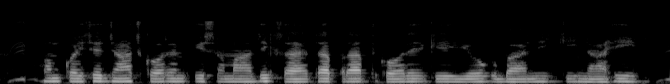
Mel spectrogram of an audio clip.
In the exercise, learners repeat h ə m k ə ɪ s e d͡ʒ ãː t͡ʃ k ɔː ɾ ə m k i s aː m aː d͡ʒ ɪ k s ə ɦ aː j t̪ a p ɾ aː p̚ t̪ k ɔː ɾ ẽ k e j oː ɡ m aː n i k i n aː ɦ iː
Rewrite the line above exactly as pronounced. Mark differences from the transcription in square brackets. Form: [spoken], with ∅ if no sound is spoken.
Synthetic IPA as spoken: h ə m k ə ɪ s e d͡ʒ ãː t͡ʃ k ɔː ɾ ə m k i s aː m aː d͡ʒ ɪ k s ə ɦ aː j t̪ a p ɾ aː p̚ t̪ k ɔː ɾ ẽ k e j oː ɡ [b] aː n i k i n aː ɦ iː

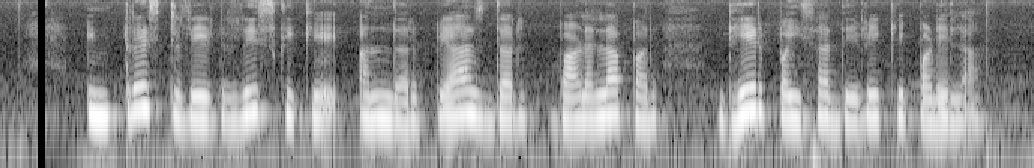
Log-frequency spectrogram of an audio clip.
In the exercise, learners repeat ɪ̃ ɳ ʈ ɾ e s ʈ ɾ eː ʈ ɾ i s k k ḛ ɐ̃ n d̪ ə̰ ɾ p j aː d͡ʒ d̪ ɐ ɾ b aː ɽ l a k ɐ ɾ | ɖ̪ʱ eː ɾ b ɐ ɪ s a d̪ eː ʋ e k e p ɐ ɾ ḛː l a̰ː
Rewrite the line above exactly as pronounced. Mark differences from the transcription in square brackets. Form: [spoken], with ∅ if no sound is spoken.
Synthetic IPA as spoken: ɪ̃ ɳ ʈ ɾ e s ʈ ɾ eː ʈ ɾ [ɪ] s k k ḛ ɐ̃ n d̪ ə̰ ɾ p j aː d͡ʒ d̪ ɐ ɾ b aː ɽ l a [p] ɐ ɾ | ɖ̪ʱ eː ɾ [p] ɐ ɪ s a d̪ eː ʋ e k e p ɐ [ɽ] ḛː l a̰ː

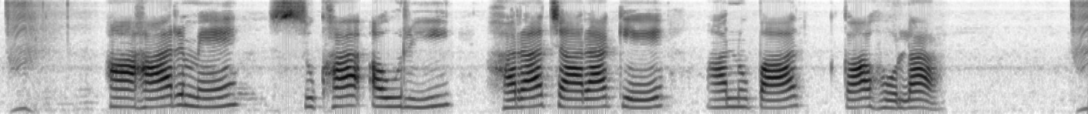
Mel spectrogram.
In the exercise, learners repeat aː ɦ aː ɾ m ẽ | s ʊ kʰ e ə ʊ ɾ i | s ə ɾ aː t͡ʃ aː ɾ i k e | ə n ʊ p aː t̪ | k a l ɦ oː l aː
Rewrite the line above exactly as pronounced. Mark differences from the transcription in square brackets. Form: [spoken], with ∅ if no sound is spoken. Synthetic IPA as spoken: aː ɦ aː ɾ m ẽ | s ʊ kʰ [a] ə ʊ ɾ i | [h] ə ɾ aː t͡ʃ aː ɾ [a] k e | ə n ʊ p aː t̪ | k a [∅] ɦ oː l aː

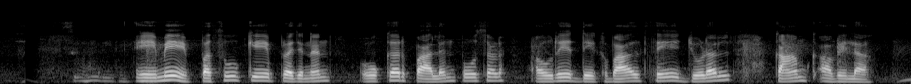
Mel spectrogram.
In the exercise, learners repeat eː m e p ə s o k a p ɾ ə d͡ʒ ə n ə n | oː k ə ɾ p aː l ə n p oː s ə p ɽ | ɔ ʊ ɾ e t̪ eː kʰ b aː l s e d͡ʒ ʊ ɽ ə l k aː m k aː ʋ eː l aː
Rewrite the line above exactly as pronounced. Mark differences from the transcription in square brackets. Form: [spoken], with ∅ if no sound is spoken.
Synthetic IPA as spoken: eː m e p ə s [u] k [e] p ɾ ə d͡ʒ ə n ə n | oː k ə ɾ p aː l ə n p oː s ə [∅] ɽ | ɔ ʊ ɾ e [d̪] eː kʰ b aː l s e d͡ʒ ʊ ɽ ə l k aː m k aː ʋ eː l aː

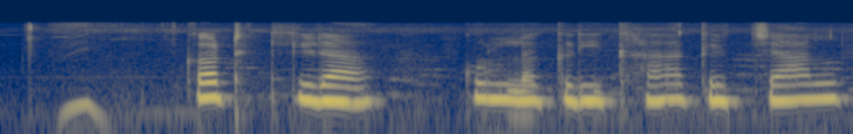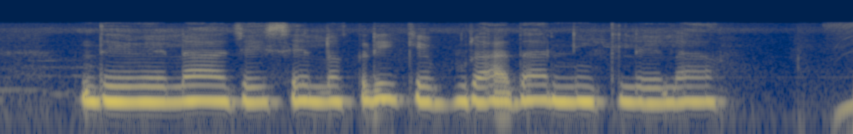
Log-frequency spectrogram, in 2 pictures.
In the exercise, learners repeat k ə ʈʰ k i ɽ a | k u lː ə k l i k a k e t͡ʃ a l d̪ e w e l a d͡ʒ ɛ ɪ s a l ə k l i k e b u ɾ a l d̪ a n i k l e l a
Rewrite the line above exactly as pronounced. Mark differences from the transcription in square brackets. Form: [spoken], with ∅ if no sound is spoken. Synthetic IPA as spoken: k ə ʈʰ k i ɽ a | k u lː ə k [ɽ] i [kʰ] a k e t͡ʃ a l d̪ e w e l a d͡ʒ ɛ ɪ s [e] l ə k [ɽ] i k e b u ɾ a [∅] d̪ a n i k l e l a

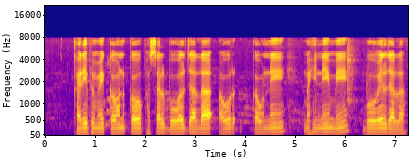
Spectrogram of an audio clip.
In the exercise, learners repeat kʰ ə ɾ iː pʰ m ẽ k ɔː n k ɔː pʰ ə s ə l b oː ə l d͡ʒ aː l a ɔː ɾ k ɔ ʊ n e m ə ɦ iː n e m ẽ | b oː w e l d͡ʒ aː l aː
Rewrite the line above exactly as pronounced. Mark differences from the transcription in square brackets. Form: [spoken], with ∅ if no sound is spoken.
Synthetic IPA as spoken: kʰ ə ɾ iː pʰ m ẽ k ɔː n k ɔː pʰ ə s ə l b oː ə l d͡ʒ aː l a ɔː ɾ k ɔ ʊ n e m ə ɦ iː n e m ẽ | b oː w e l d͡ʒ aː l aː

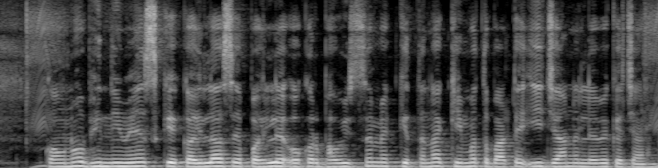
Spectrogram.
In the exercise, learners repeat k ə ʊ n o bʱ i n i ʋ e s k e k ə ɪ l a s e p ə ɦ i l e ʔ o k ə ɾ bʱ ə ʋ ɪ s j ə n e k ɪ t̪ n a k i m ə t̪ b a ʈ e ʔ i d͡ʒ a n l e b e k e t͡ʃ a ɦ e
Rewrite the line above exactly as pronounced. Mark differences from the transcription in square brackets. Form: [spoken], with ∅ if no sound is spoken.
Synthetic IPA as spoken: k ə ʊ n o bʱ i n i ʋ e s k e k ə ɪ l a s e p ə ɦ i l e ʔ o k ə ɾ bʱ ə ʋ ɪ s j ə [m] e k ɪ t̪ n a k i m ə t̪ b a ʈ e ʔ i d͡ʒ a n l e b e k e t͡ʃ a ɦ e

